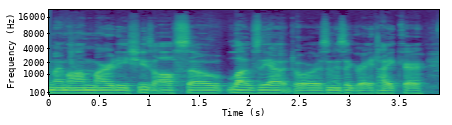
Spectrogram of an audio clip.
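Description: The man talks at a fairly quick pace in a very deep, low pitch. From Maine, Midcoast. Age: 20s. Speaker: outdoor writer. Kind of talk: casual interview. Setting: studio.

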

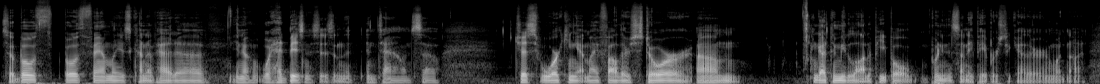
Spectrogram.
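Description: At a fairly quick pace, a man with a very deep, low pitch speaks in a monotone, flat intonation. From Maine, Camden. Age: 30s. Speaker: film festival director. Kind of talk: interview.

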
